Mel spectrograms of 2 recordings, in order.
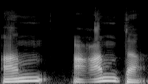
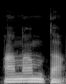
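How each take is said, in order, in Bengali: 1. n-এর পরের স্বরটি গলা থেকে আসে। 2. n-এর পরের স্বরটি পাতলা। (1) "আইন এখানে মোটাভাবে মানে গলার ভেতর থেকে উচ্চারণ হবে" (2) "আমরা অনেকে বলি আনামতা, আনামতা নয়"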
